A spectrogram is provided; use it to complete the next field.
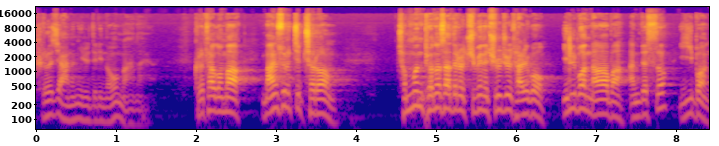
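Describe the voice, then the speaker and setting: Against a silent background in a very clean recording, a man talks at a moderate pace. He has a normal speaking voice at medium pitch, with lively intonation. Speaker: pastor. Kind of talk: sermon.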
